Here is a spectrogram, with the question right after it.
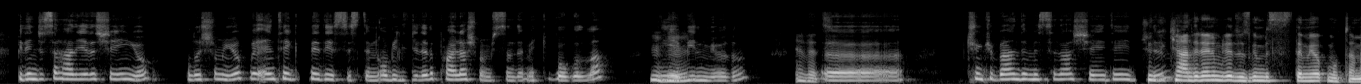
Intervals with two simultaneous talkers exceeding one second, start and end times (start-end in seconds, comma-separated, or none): none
